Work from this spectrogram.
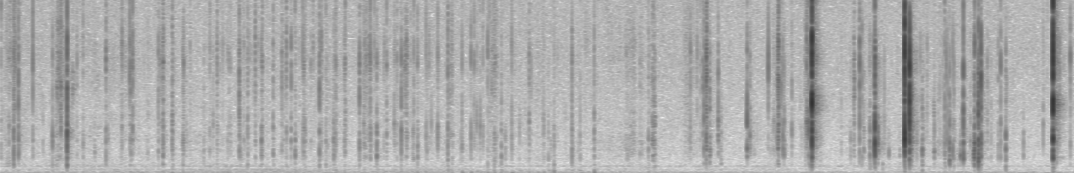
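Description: Long acrylic nails tap and crinkle a small printed cardboard Pocky strawberry box, possibly holding foil-wrapped snacks, held in one hand. Quiet, steady papery crinkling fills most of the clip. Toward the end come a few sharp, bright, clicky taps that stop instantly.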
